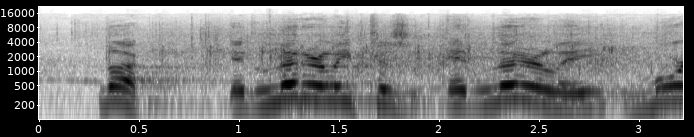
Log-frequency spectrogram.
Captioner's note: cheering and applause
